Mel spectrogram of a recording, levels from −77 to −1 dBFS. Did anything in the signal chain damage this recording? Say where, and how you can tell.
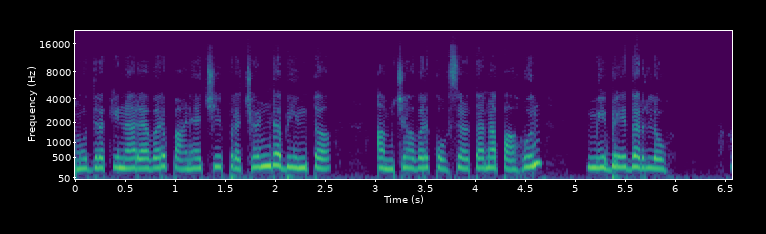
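Yes. The damage sits at the codec stage, across the whole clip. The speech sounds muffled and hoarse throughout, yet content still reaches 20.2 kHz. That points to Opus compression, likely in hybrid speech mode, starved of bits at a rate near 16 kbps.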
